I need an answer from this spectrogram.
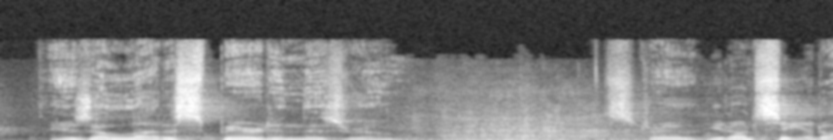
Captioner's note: laughter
